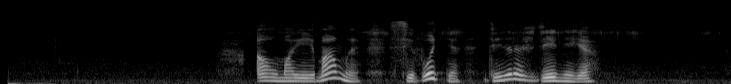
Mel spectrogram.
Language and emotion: Russian, positive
